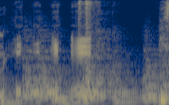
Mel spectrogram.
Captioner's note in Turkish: Gülme sesi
